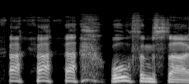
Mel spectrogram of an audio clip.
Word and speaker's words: Walthamstow: with locations in Eastbourne, Poole, and I cannot pronounce this. It's like Walthamstow. Walthamstow, yeah, Walthamstow.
